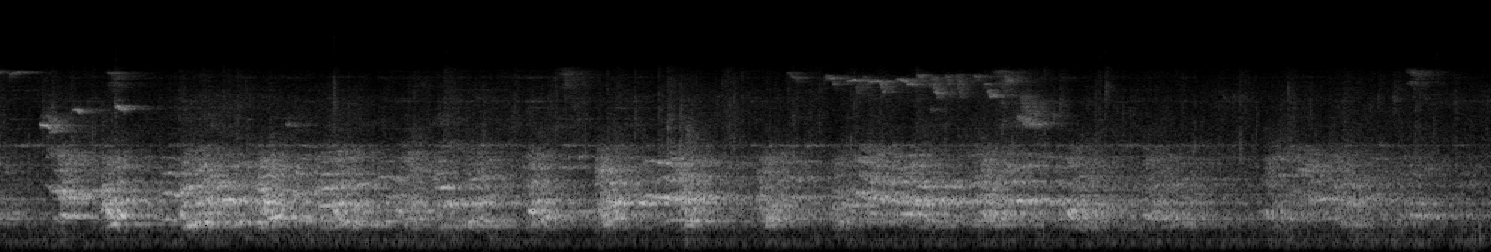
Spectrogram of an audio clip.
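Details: Pack of hunting dogs baying at a wild boar during a hunt in the Cévennes, Perle among them; rapid choppy overlapping barks and yelps in continuous bursts, fading slightly toward the end, faint bird chirps above.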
